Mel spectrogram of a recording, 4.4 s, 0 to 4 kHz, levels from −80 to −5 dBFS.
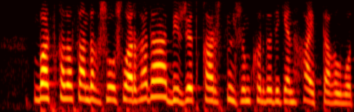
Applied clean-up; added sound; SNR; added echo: none; none; none; none.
